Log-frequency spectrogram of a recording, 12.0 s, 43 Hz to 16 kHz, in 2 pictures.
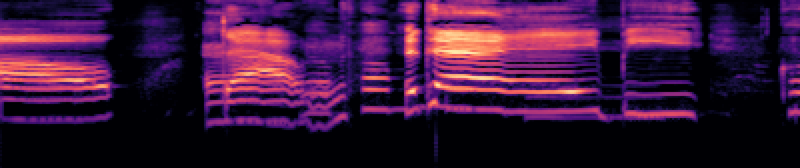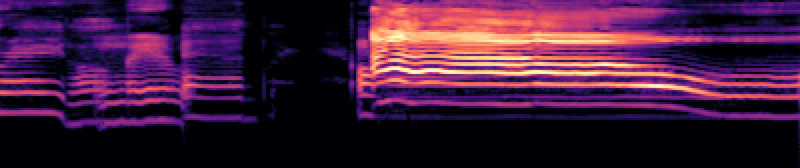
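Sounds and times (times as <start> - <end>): girl singing long ah: 0.0 - 12.0.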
